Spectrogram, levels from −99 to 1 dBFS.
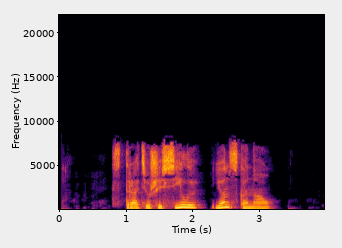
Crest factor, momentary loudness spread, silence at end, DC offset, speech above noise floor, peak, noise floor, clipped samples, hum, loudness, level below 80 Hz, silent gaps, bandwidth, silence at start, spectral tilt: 16 dB; 15 LU; 0.8 s; under 0.1%; 49 dB; 0 dBFS; -63 dBFS; under 0.1%; none; -14 LUFS; -54 dBFS; none; 8.2 kHz; 0.8 s; -4 dB/octave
